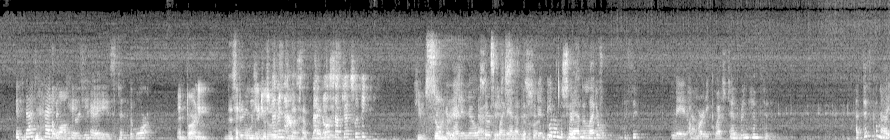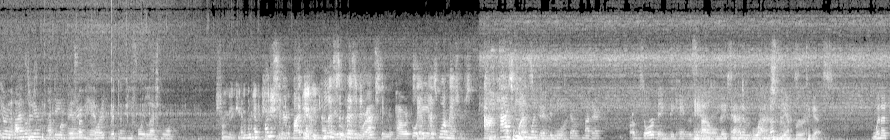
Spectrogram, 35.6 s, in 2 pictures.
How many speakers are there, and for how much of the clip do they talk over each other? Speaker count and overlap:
9, about 52%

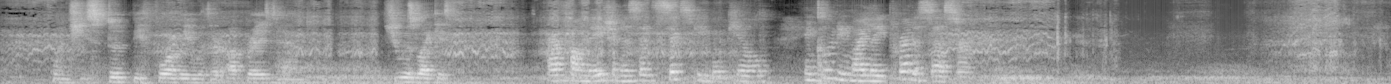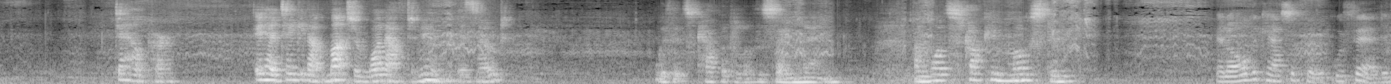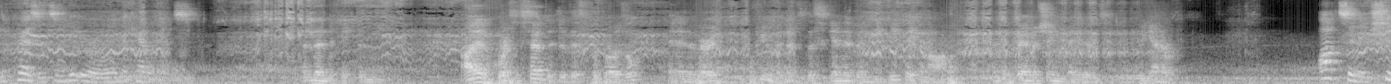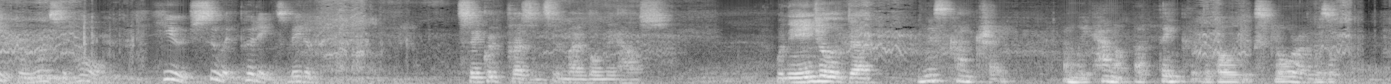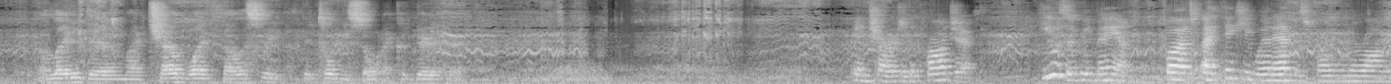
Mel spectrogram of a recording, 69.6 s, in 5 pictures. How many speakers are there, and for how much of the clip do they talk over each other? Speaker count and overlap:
7, no overlap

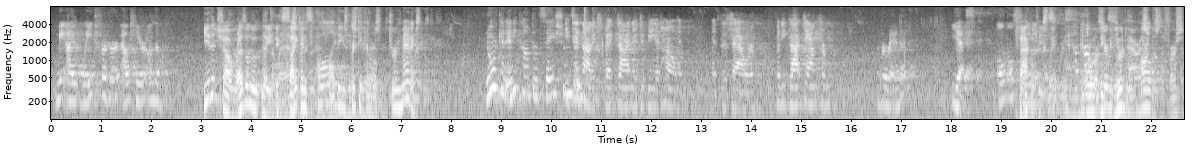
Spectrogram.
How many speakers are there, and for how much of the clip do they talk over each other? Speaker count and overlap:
6, about 25%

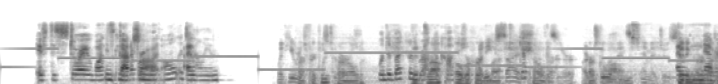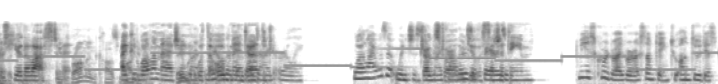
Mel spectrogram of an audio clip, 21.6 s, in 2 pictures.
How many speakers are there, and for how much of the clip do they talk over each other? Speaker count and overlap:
5, about 57%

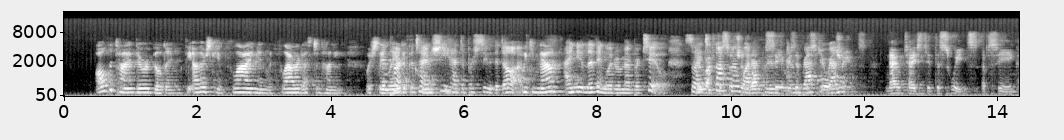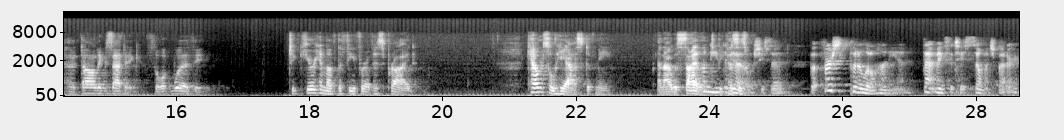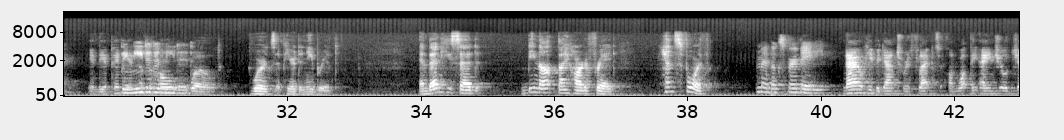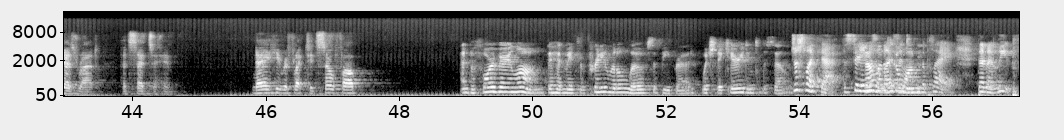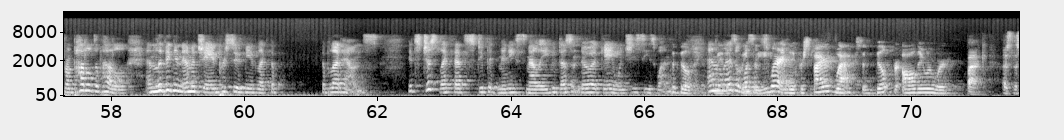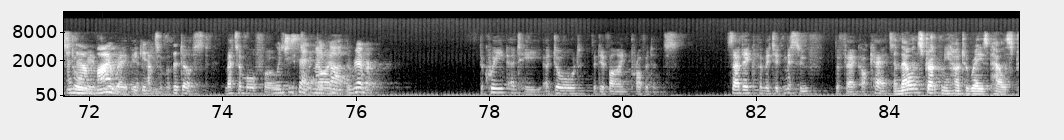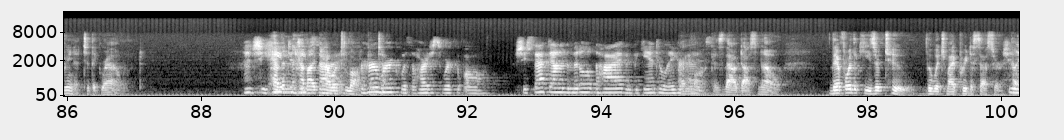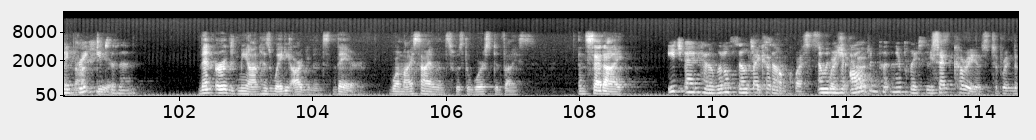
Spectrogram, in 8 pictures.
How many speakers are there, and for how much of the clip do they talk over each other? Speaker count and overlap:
4, about 20%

